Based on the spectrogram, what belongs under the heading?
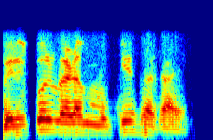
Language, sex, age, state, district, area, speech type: Gujarati, male, 30-45, Gujarat, Narmada, urban, conversation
